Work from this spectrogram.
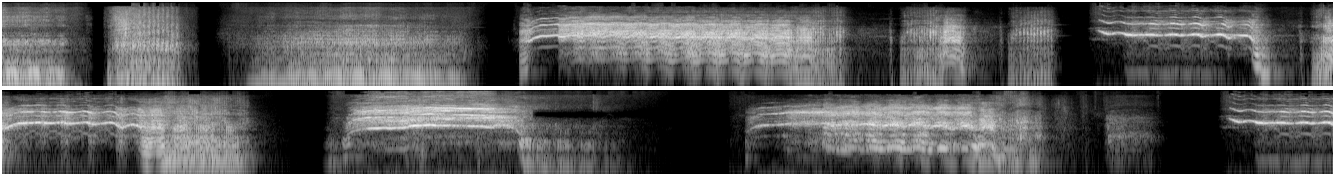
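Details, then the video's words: Horse whinnying in a run of loud, shrill, quavering bursts, each one to two seconds long, some sliding downward, separated by short silences, with lower rough snorting notes between them. "Horse Sounds"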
